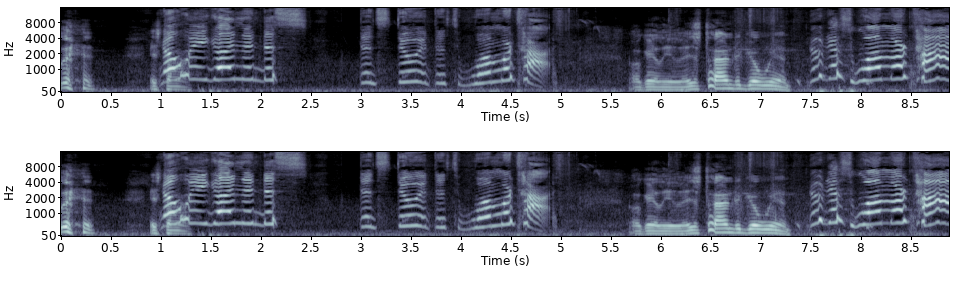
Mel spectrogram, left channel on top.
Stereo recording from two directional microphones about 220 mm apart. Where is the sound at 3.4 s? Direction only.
5° left (ahead or behind).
